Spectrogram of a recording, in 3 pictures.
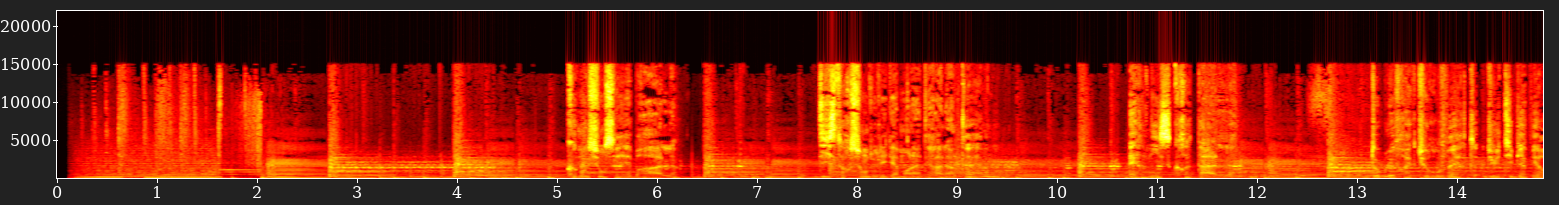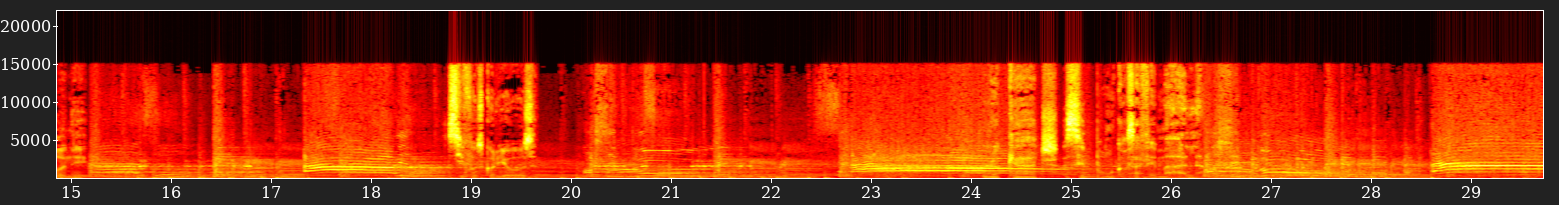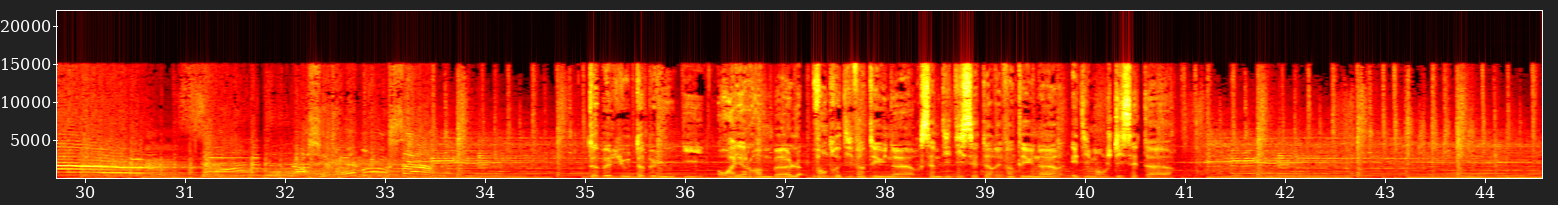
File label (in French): détaché ironique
